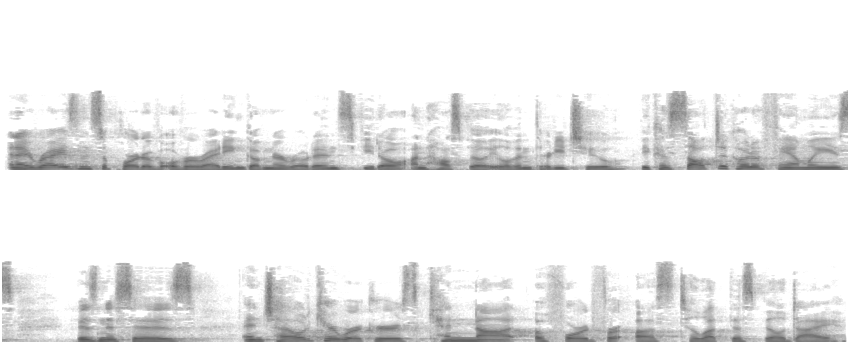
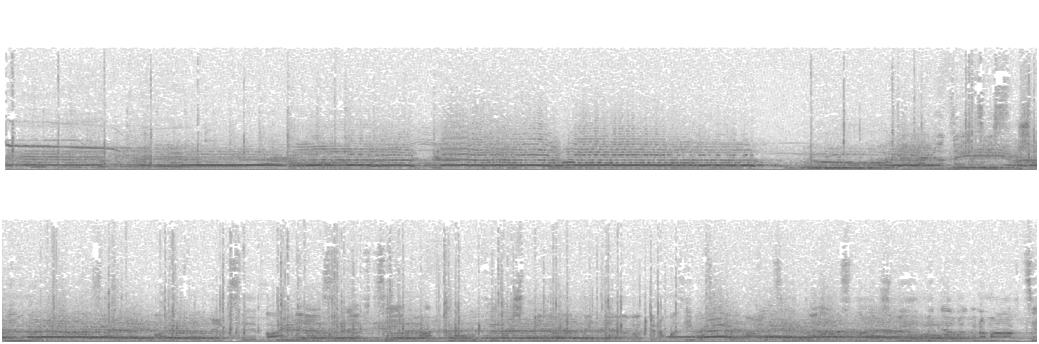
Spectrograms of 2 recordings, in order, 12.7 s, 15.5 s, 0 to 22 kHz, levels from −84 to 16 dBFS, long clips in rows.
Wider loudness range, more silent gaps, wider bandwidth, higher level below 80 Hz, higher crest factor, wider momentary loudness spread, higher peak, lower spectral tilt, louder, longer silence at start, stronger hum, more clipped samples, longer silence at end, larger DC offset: about the same, 1 LU vs 3 LU; neither; second, 11 kHz vs 16 kHz; about the same, -60 dBFS vs -58 dBFS; first, 18 dB vs 10 dB; about the same, 5 LU vs 5 LU; first, -10 dBFS vs -16 dBFS; first, -5 dB/octave vs -3 dB/octave; about the same, -27 LUFS vs -26 LUFS; about the same, 0.05 s vs 0 s; neither; neither; about the same, 0 s vs 0 s; second, under 0.1% vs 2%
